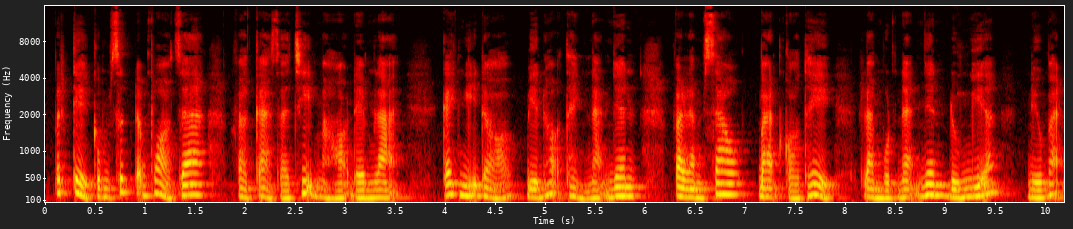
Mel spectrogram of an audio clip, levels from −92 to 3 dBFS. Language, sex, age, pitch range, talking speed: Vietnamese, female, 20-39, 140-200 Hz, 220 wpm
